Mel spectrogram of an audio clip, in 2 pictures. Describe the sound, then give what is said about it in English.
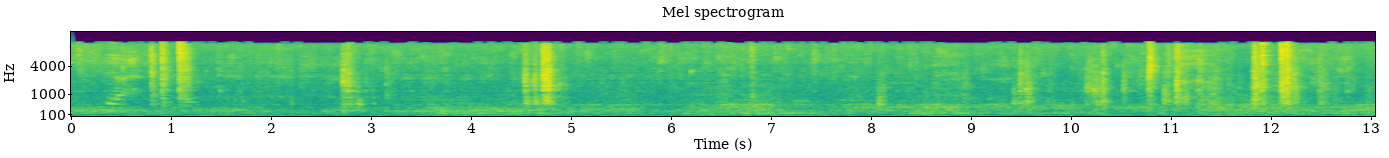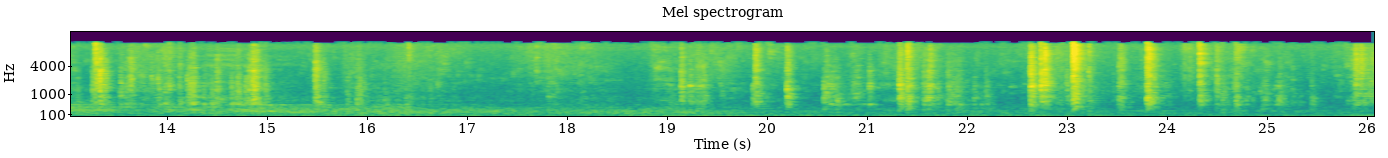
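Items are being put into a fridge: clinks, knocks and rattles of containers and dishes being set down and shifted, in irregular bursts over a low steady hum. “You want to put them in the fridge there?”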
